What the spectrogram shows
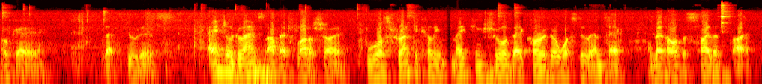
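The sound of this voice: A man's fairly low voice with lively intonation, at a fairly slow pace, with audible room echo.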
